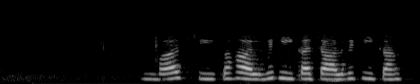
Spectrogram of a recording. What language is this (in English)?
Punjabi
